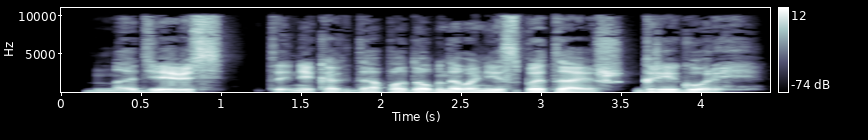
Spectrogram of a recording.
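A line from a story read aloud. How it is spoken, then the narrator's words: Hoarse rasp. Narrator (Russian): прохрипел он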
